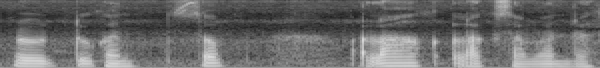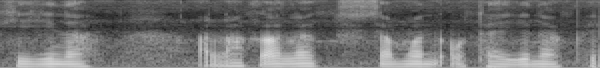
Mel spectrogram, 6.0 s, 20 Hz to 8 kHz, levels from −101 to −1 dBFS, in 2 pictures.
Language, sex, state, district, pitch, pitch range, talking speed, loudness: Nagamese, male, Nagaland, Dimapur, 110 Hz, 105-120 Hz, 110 wpm, -23 LUFS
